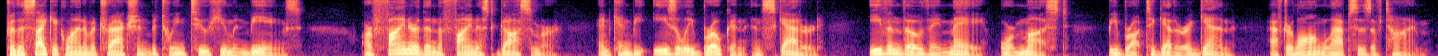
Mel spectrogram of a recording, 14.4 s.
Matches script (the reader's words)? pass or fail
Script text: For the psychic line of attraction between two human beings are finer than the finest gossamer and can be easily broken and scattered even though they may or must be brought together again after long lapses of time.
pass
